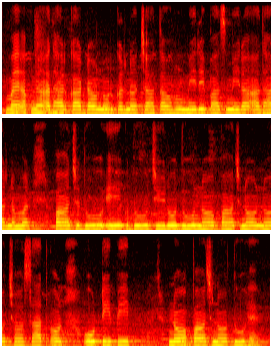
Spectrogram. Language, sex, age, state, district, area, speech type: Hindi, female, 18-30, Bihar, Madhepura, rural, read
